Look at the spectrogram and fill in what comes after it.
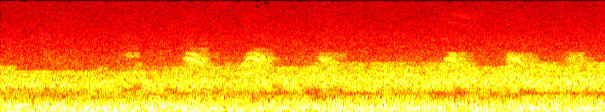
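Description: A bird giving a run of about seven short calls, mostly a little over half a second apart with a pause near the middle, over a steady rush of background noise.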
